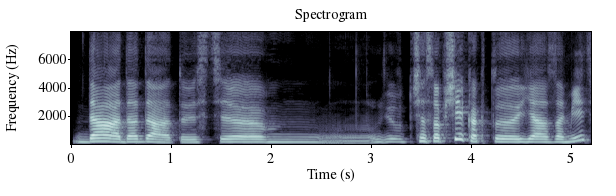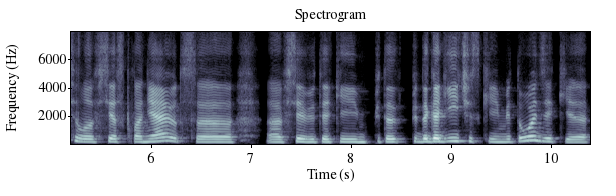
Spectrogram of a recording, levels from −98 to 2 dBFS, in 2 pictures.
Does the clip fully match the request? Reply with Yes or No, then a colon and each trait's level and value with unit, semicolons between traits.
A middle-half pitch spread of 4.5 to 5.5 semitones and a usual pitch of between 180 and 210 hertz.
No: average, 3.0 semitones; high, 190 Hz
